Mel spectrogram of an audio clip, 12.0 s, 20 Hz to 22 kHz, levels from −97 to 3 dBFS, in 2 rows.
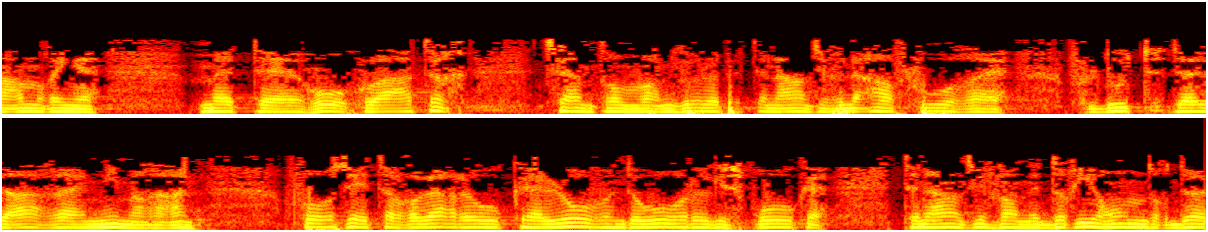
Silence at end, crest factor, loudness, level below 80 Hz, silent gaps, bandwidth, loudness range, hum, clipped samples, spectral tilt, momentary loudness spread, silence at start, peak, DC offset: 0 s; 14 dB; -19 LUFS; -36 dBFS; none; 6 kHz; 1 LU; none; under 0.1%; -6.5 dB/octave; 8 LU; 0 s; -4 dBFS; under 0.1%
